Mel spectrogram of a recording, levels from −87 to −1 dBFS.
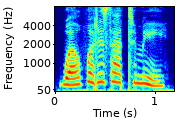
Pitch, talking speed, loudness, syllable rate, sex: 260 Hz, 300 wpm, -17 LUFS, 5.5 syllables/s, female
